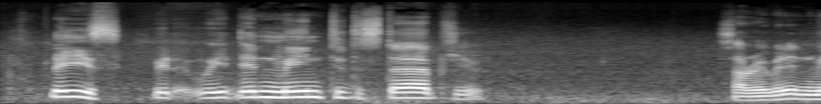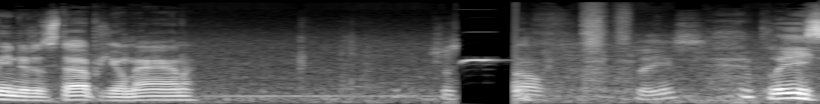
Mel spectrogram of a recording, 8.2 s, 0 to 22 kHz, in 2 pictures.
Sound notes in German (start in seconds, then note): 3.4 US-Accent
